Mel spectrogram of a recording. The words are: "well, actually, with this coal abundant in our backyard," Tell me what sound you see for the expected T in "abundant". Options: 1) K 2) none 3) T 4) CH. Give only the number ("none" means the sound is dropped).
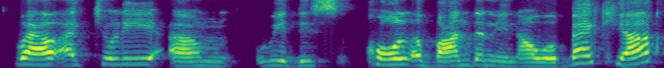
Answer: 2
